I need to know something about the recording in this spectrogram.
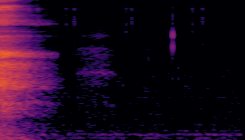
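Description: A faint breath out into a close microphone, followed a little later by a single soft computer-mouse click.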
